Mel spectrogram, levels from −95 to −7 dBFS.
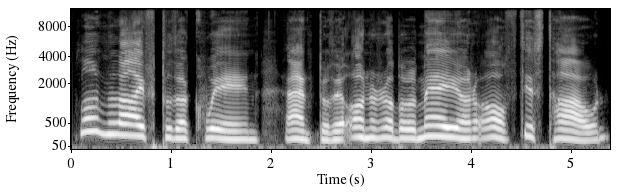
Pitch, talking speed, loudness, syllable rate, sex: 190 Hz, 145 wpm, -16 LUFS, 3.3 syllables/s, male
